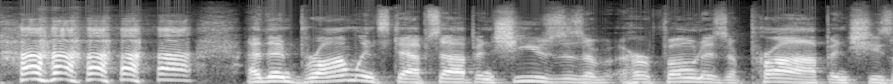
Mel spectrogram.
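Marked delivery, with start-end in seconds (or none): 0.1-1.0 high, loud imitated giggle; mock giggle. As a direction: giggle in a put-on staccato run. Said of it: "And Lisa giggles".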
